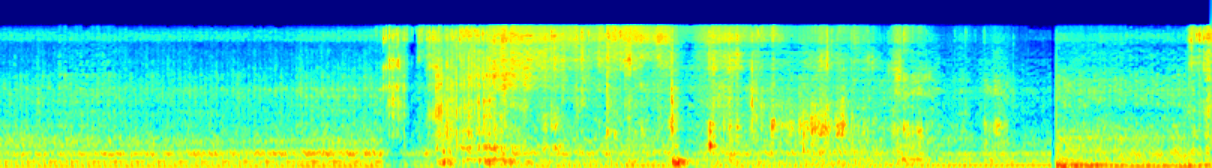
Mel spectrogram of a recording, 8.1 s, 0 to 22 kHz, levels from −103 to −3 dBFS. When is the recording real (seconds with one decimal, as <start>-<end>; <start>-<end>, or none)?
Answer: 0.0-3.2; 7.5-8.1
